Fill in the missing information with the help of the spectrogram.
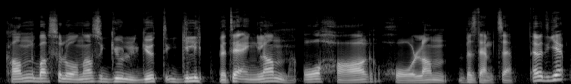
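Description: A man's voice: mid-range voice, expressive, fairly bright tone, dry recording, studio quality. A man hosting a football podcast, introducing and interviewing in a casual, playfully mock-solemn way. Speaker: podcast host.

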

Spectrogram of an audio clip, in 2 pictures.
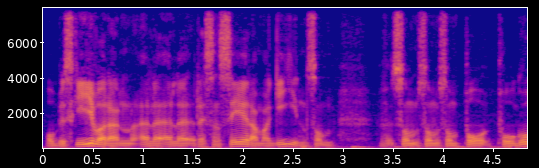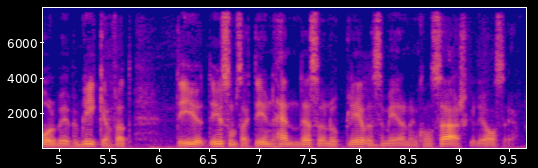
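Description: Hesitant, low-voiced man chatting casually. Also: no room sound. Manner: hesitant, self-interrupting, repeats words. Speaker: music journalist and critic. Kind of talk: casual chat about music.

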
